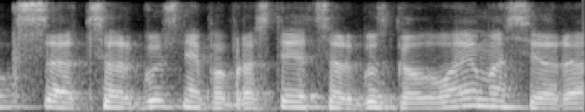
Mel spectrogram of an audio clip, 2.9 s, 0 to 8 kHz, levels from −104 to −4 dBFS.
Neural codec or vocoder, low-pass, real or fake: vocoder, 44.1 kHz, 80 mel bands, Vocos; 7.2 kHz; fake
